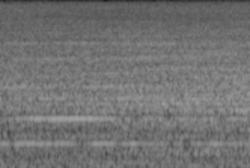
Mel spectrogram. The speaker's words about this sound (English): Truck's struggling to get uphill, dude. I know. Struggling to get uphill. Why is it making a noise?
